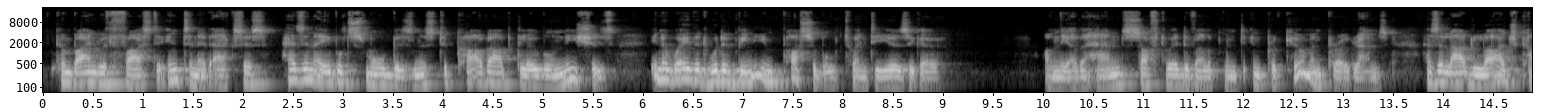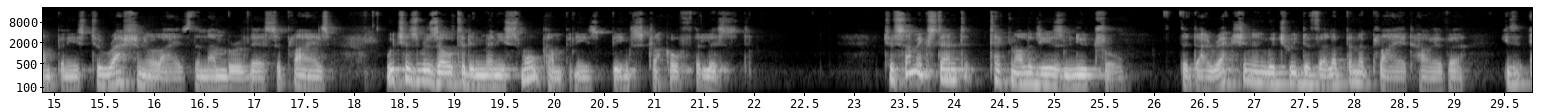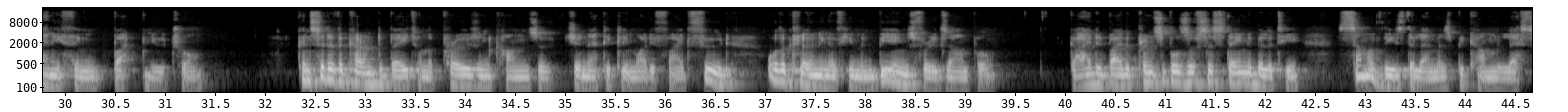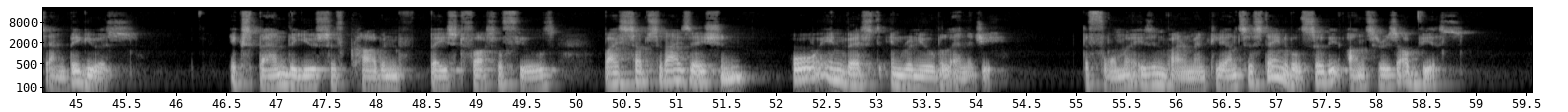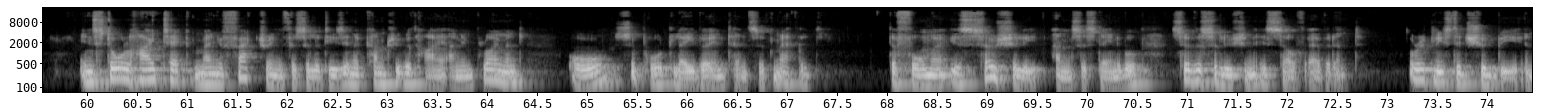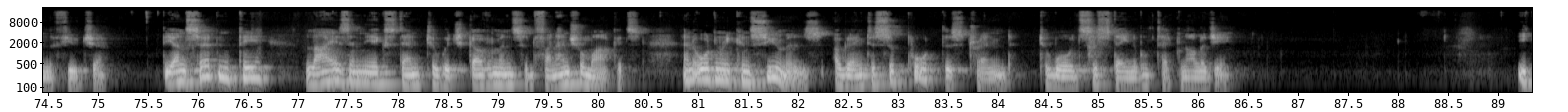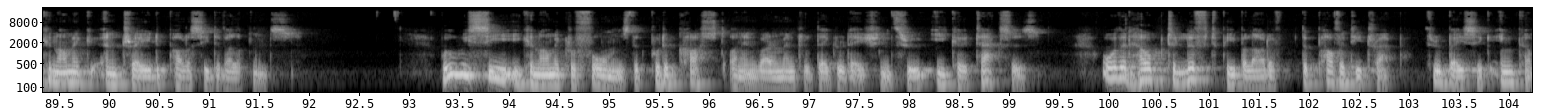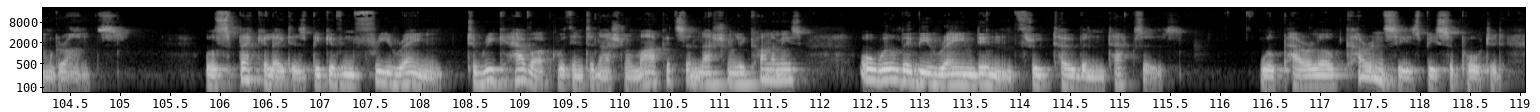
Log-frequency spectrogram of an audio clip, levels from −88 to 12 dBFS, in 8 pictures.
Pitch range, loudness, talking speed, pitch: 105-145 Hz, -20 LUFS, 130 wpm, 120 Hz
